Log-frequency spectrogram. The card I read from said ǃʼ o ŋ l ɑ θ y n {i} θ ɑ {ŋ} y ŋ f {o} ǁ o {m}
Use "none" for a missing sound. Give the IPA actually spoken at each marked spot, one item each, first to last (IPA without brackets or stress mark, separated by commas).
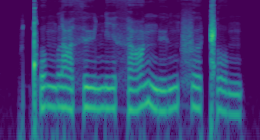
i, ŋ, ɵ, ŋ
